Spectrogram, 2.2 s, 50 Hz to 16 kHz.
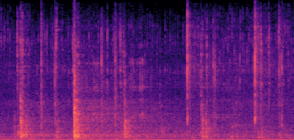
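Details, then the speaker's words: Magnum Navigator electric bike, factory-adjusted drivetrain, shifting one gear at a time from 8th (smallest rear cog) to 1st and back while pedalling: soft whir with brief clean clicks, no dragging, grinding or extra noise; normal gear shifting. "As is the case, it's adjusted perfectly from the factory. No dragging, no extra noise. Each shift happened perfect."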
